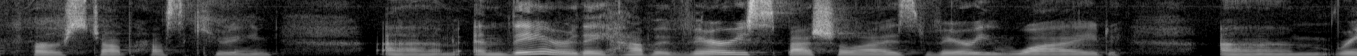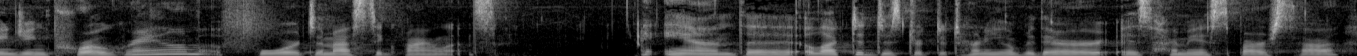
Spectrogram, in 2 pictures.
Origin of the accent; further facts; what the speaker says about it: Walla Walla, Washington, United States; moved away as an adult; also born or lived in Alaska / Montgomery County, Texas; now in Texas, United States; i grew up in washington state in a very small town um, called Walla Walla, Washington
